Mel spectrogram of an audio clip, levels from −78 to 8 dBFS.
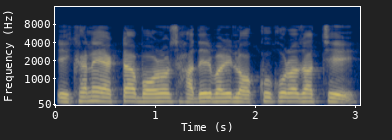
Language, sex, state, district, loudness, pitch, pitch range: Bengali, male, West Bengal, Alipurduar, -15 LUFS, 150 Hz, 145-155 Hz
